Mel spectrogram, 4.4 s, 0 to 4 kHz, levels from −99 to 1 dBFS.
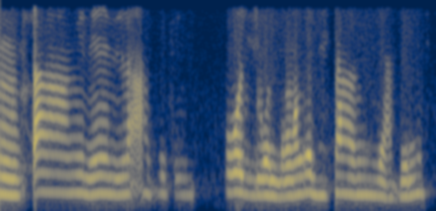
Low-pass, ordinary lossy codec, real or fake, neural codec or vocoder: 3.6 kHz; none; real; none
